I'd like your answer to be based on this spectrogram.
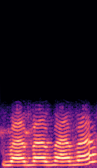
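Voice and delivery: water said twice as wava, the t turned to v and the final r dropped; baby-talk wava. Retold or imitated. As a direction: echo the toddler's wava for water. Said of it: "Can you say water?".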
